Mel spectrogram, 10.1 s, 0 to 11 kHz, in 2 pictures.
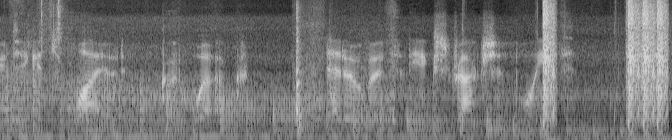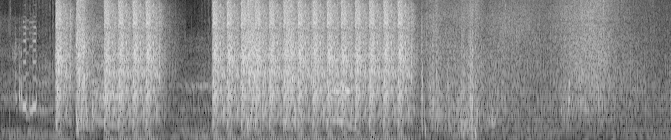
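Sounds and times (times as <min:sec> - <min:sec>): rapid automatic blaster fire: 0:04.1 - 0:08.3.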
